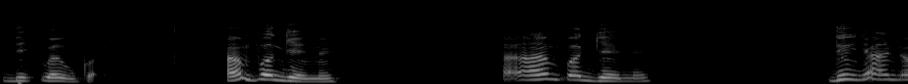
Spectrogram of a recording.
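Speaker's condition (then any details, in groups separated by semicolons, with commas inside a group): Cerebral palsy; from birth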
